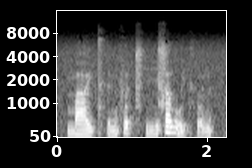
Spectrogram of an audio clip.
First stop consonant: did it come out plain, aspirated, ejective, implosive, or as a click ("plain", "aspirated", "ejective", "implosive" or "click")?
aspirated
